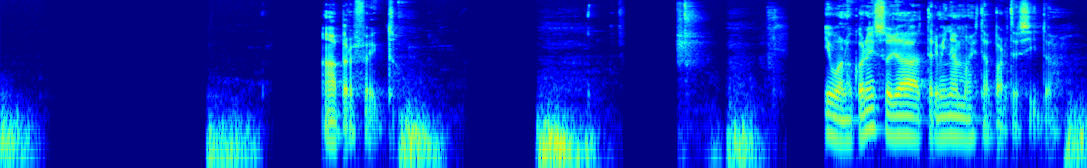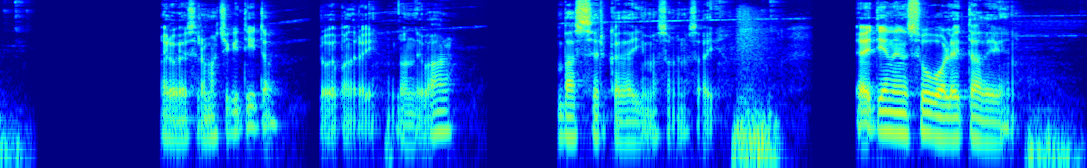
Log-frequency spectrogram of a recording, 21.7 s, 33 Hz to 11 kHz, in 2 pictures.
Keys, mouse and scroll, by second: 0.6-3.9 drag, 5.0 click, 6.2 BackSpace, 6.7 i, 8.2 click, 8.5 click, 8.8 click, 10.9 click, 11.1 click, 11.3 click, 11.8 click, 13.2-18.0 drag, 18.4 click, 18.9-19.7 scroll up 2, 21.6 click.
